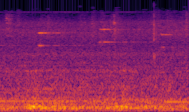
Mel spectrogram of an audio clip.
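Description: A Shinkansen bullet train runs with a steady, close broadband rumble and rolling noise that holds evenly throughout, with no talking over it.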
